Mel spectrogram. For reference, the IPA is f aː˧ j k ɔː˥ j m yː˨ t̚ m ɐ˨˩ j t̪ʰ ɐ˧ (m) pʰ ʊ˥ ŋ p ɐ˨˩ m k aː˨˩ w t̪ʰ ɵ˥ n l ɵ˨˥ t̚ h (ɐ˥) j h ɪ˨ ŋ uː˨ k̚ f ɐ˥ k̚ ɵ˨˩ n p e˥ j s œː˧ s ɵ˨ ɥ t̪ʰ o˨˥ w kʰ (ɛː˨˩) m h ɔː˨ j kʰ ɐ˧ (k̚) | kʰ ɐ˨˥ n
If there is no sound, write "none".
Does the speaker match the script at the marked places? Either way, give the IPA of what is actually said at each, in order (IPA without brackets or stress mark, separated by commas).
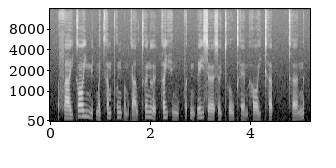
m, ɐ˥, ɛː˨˩, p̚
